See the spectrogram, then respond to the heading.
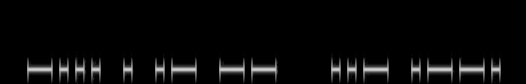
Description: Morse code, heard as a keyed tone, about 15 wpm, 700 Hz. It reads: BEAM UP
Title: Practice QSO - Exchange 2 - Info - 15wpm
